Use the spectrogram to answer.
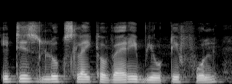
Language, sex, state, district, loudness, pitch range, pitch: English, male, Jharkhand, Garhwa, -17 LUFS, 110-125 Hz, 115 Hz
